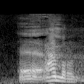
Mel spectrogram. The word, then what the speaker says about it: عمرو: عمرو عمرو نائب فاعل مرفوع علامة رفعه الضم نعم لا ليش مقدرة ظاهرة الواو هنا ما تنطق الواو ما تنطق إنما وضعت الواو للفرق بين عمر وعمر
